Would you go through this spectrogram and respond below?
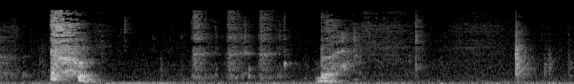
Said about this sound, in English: Cough still hasn't quite gone away.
